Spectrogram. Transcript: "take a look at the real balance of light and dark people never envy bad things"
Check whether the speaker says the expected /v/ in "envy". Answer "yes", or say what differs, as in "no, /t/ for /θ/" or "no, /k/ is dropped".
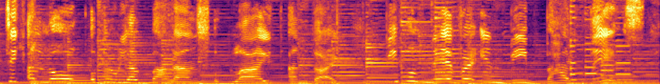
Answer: no, /b/ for /v/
